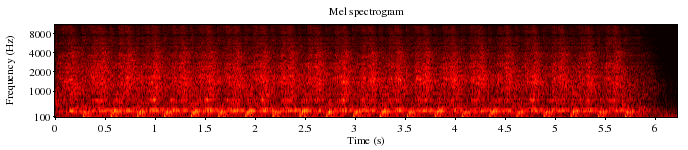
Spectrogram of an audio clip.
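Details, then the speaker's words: 2001 Yamaha Raptor 660, first start attempt after purchase as broken, neutral switch on: starter spins engine in steady chugs about four per second for six seconds with no catch; cranks but won't start, owner suspects carb issue. "it's a good sign I mean it sounds like it's trying to crank might be a carb issue for [Music]"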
